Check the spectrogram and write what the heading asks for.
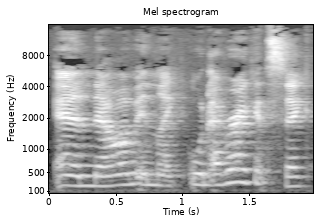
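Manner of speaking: ordinary delivery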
